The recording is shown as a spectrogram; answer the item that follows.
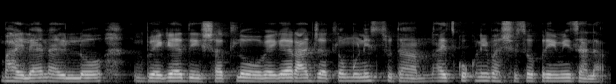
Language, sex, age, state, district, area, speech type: Goan Konkani, female, 18-30, Goa, Ponda, rural, spontaneous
